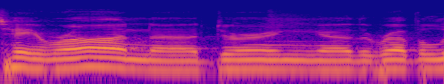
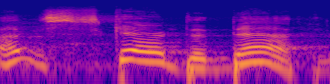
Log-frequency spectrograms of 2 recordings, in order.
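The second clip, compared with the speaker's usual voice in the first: usual speaking voice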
